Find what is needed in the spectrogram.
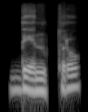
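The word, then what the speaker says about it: dentro: उसके बाद में अगर कोई भी चीज़ अंदर है तो उसको हम बोलेंगे डेंत्रो।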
